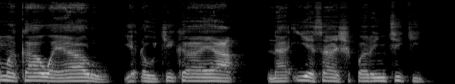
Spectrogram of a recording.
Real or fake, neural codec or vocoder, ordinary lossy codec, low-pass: fake; vocoder, 48 kHz, 128 mel bands, Vocos; none; none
